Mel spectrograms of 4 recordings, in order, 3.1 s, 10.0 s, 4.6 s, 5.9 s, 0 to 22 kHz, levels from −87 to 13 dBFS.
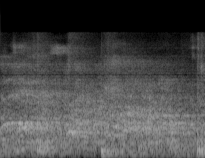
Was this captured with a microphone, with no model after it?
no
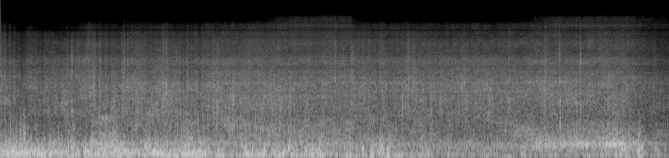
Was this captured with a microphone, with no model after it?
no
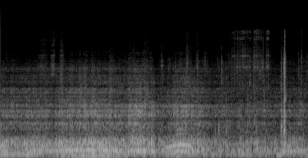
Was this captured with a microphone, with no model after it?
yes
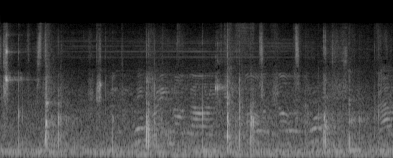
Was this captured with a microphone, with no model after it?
yes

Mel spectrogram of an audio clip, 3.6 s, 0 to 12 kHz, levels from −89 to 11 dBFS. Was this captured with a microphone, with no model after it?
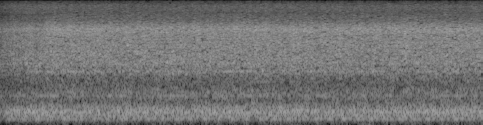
yes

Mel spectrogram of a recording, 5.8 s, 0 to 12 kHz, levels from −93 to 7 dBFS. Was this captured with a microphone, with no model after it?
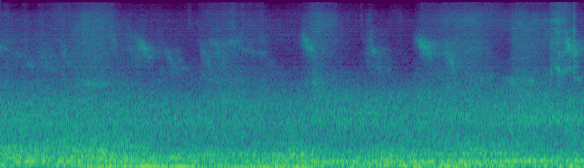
no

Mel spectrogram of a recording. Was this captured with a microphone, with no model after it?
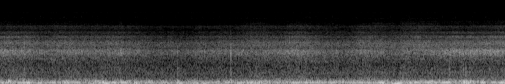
yes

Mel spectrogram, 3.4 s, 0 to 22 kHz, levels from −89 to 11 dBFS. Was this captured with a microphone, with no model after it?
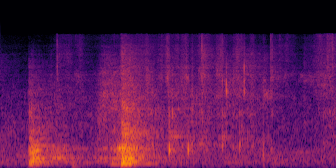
no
